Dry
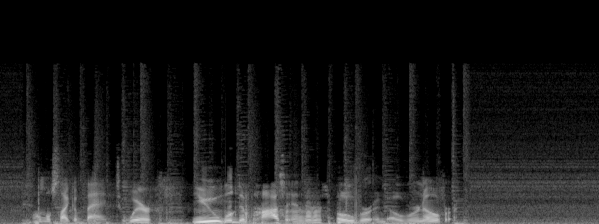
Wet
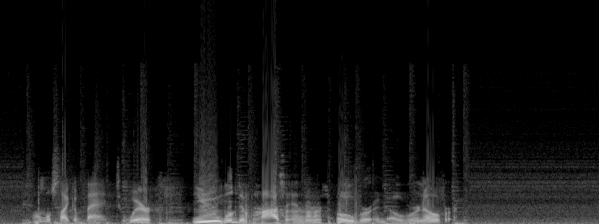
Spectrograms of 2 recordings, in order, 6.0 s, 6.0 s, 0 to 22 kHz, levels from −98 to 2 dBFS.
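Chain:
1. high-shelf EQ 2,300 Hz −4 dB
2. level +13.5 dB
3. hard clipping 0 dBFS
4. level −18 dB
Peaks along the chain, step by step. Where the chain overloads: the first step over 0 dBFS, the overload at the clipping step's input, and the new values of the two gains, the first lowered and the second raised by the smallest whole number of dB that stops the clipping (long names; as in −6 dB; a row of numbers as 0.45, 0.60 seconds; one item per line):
−10.0, +3.5, 0.0, −18.0 dBFS
step 2, 3.5 dB
step 2 +9.5 dB, step 4 −14 dB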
